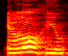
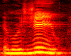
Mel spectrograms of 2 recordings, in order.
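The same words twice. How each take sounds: First: It is said with Spanish word stress. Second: It is said with Portuguese word stress.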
